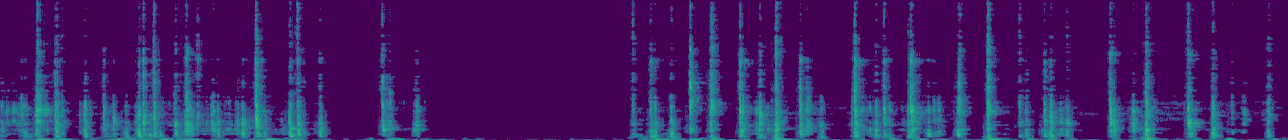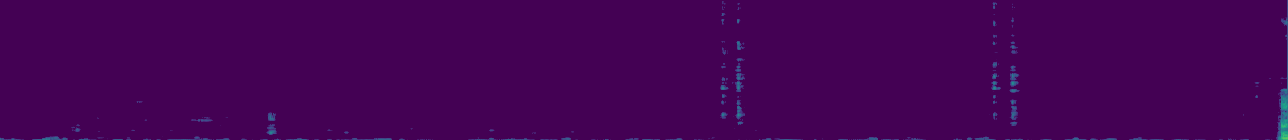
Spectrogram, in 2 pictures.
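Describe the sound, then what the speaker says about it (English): A computer keyboard is typed on loudly during a login, in two dense bursts of rapid key clatter separated by a short pause, then near silence with a few faint stray clicks. "Sorry if my keyboard's loud."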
